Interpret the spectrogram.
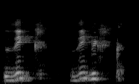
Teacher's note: buat kafnya sedikit hamsnya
